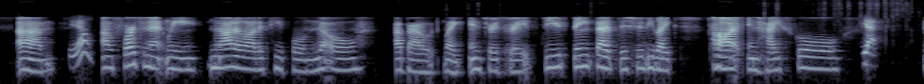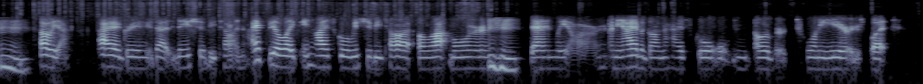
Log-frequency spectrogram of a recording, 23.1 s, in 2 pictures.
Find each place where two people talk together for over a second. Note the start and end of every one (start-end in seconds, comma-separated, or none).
none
